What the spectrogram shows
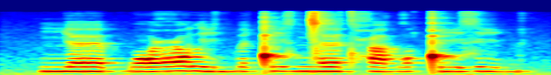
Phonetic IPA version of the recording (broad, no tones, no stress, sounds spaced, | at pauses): ɲ ɛː p b ɔ ʕ ɔ l i d b ɛ ǃ i z ŋ͡ǀ ɛ d ħ a ɡ ɔ ǃ i z i b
